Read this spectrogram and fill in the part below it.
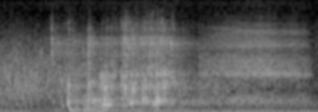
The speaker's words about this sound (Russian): Забрось их на середину реки, вот как этот камень.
